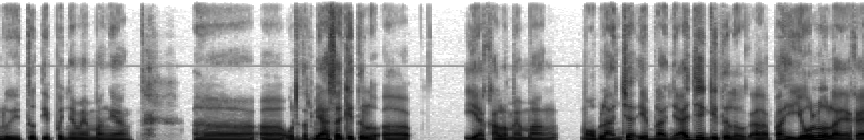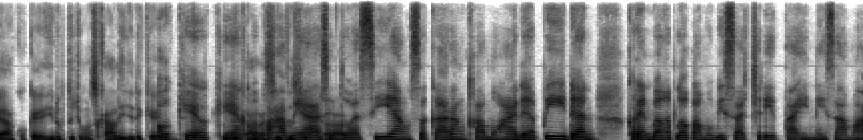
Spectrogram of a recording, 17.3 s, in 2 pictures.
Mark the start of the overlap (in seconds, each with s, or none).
10.9 s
